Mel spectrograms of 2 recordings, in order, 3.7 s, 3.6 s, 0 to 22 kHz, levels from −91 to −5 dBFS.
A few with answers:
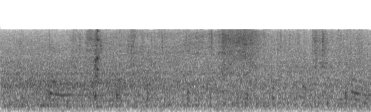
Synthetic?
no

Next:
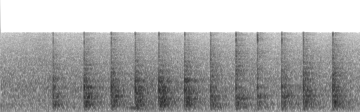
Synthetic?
no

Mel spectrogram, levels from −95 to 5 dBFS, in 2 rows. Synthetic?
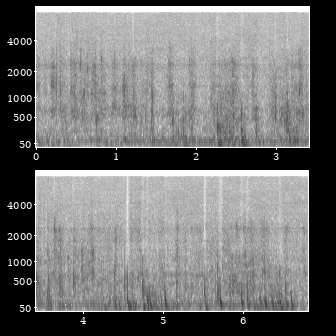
yes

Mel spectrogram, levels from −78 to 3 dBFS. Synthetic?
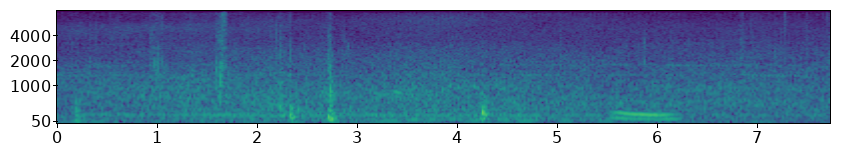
no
